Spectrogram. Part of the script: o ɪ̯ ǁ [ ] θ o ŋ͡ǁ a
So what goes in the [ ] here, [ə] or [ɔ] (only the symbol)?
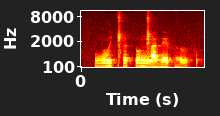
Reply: ə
